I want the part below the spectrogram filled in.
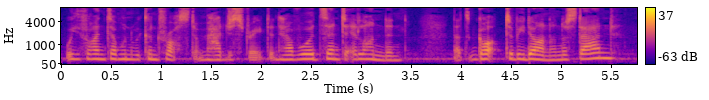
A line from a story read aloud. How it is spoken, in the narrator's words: I said hoarsely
